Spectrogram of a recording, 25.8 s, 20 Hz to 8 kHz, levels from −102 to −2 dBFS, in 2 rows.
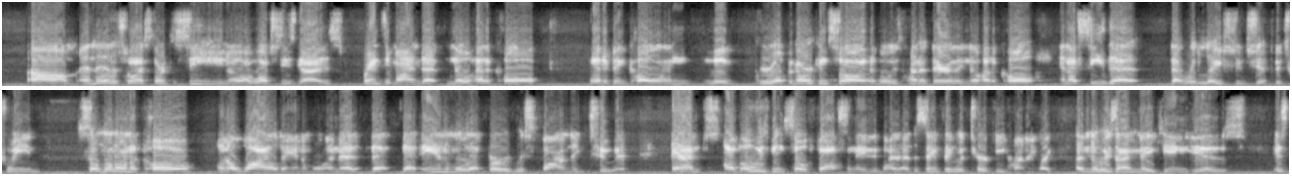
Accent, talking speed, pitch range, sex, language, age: American, 205 wpm, 110-135 Hz, male, English, 30-49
